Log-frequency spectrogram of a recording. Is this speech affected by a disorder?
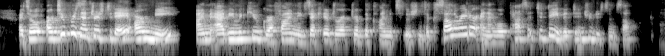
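No.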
